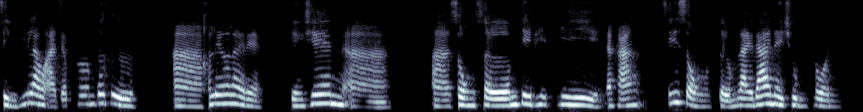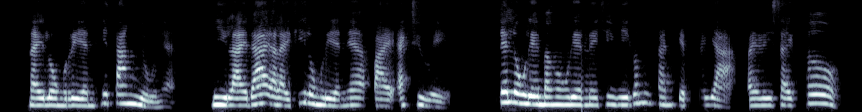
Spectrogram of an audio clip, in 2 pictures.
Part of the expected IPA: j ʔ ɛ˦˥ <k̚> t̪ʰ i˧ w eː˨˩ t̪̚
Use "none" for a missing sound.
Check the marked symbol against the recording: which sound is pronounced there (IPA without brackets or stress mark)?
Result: k̚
